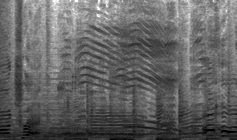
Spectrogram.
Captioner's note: chickens cheering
